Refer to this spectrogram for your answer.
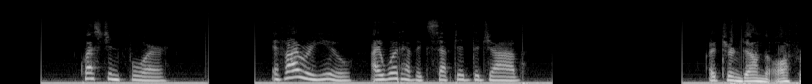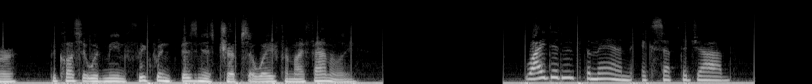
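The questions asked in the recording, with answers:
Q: Why didn't the man accept the job?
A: It would mean frequent business trips away from his family.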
